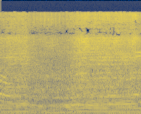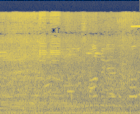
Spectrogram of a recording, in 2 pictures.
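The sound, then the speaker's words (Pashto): Traffic noise of cars coming and going on city streets in Afghanistan on the first day of Eid al-Fitr: a steady, loud engine drone with revving vehicles passing, and voices mixed into the din. “په خارونو کې د موټرو د تک را تک شور”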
